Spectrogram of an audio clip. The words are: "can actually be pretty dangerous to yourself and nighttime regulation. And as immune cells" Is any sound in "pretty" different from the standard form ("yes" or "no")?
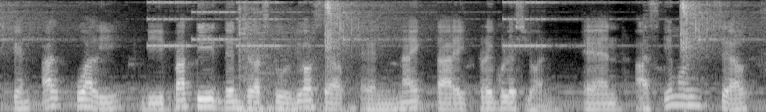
yes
